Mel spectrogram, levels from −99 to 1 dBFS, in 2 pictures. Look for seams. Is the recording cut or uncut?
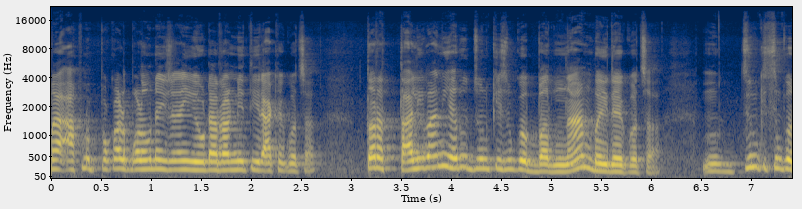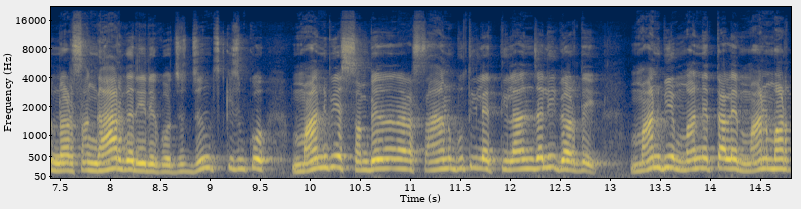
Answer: uncut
